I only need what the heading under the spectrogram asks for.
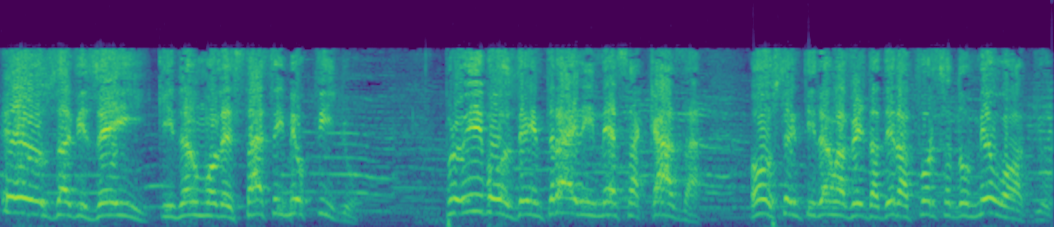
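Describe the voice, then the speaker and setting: Casting: male actor as wrathful commanding ghost for audio drama, high gravelly voice, muffled under loud music. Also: expressive, a little slow, heavily acted. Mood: menacing anger. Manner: menacing, commanding. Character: wrathful male tormenting spirit threatening his underlings.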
